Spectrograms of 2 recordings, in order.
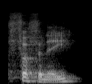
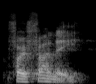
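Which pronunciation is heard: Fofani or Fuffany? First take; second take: Fuffany; Fofani. First: The name is said as Fuffany. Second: The name is said as Fofani. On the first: The speaker calls it right. "it's pronounced Fuffany" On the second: The speaker calls it wrong. "I was calling it Fofani"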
